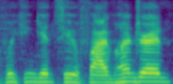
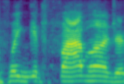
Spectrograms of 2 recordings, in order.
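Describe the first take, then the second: First: It is said in an ordinary, plain accent. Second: It is said in a put-on country accent.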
